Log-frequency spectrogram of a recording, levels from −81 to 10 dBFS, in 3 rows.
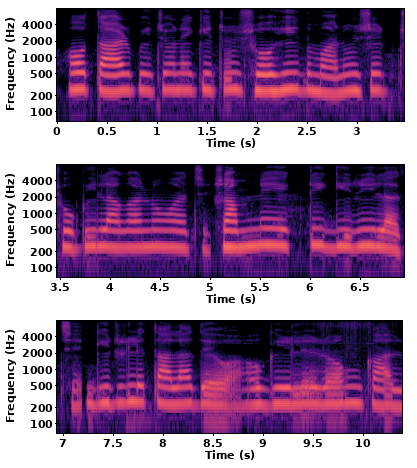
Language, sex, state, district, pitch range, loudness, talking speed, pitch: Bengali, female, West Bengal, Kolkata, 235-255 Hz, -26 LUFS, 125 wpm, 245 Hz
